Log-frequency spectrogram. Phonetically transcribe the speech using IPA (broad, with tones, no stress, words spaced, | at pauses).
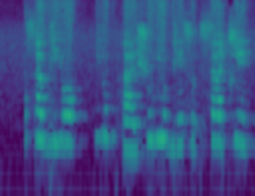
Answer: sa˦˨ʊ̯di˦˨jɔ˦˨ | jo˦˨pʰa˨ɪ̯ʃu˦ mo˦˨ɡe˦sʊ˦ʔ sä˦t͡ɕe˦˨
